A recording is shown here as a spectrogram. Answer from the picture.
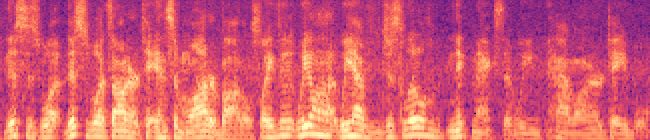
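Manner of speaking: ordinary delivery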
